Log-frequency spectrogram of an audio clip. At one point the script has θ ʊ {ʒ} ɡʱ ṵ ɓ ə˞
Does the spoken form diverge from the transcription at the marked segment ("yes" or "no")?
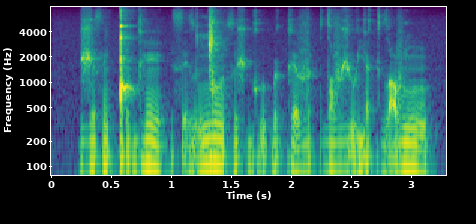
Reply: yes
